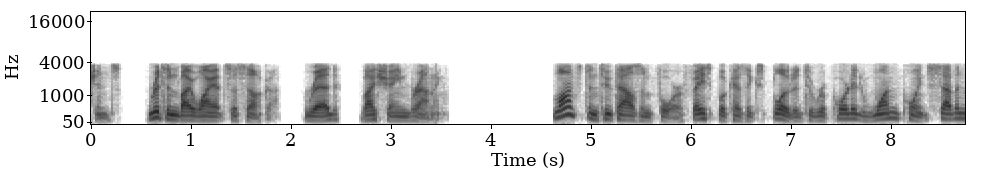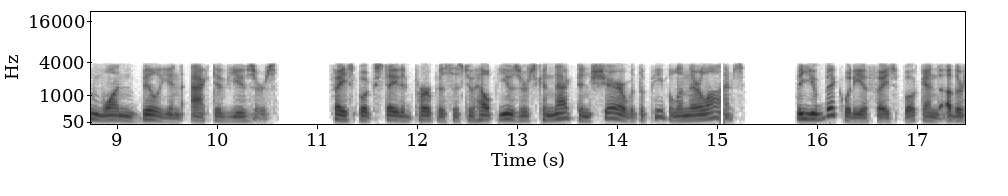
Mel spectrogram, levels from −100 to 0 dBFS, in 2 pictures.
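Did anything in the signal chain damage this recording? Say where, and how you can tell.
Yes, network packet loss filled with silence. Silent holes occur at 3.44 s and from 15.03 to 15.07 s after "the people in their", fitting 10 ms packets.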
